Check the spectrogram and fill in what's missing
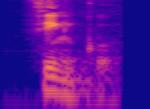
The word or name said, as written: cinco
